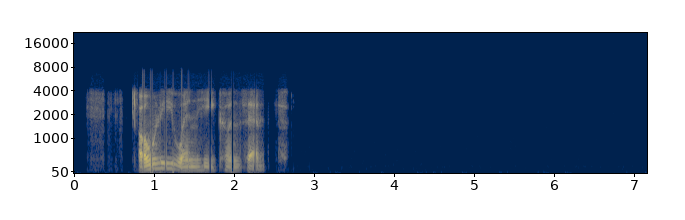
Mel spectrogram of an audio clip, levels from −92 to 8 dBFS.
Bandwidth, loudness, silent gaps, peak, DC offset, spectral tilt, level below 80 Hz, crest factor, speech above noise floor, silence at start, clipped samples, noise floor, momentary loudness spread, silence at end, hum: 7.4 kHz; -25 LUFS; none; -4 dBFS; under 0.1%; -3.5 dB/octave; -64 dBFS; 28 dB; 61 dB; 0.2 s; under 0.1%; -86 dBFS; 22 LU; 4.5 s; none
